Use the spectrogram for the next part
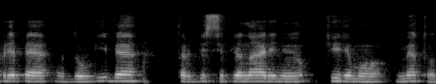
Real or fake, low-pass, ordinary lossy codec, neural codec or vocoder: real; 10.8 kHz; MP3, 64 kbps; none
